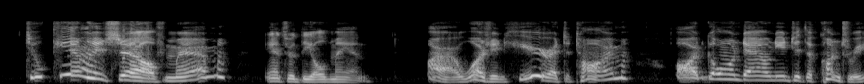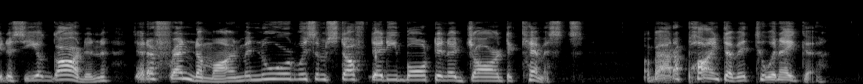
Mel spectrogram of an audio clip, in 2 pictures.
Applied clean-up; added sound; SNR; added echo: none; none; none; none.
